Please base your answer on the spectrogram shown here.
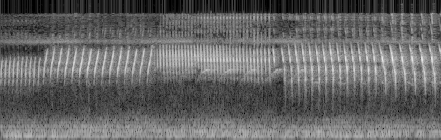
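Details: Canary song used as a lure recording for training young canaries: rapid trills of repeated notes, switching between buzzy rolls and bright pulsed tours, delivered continuously without pause.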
